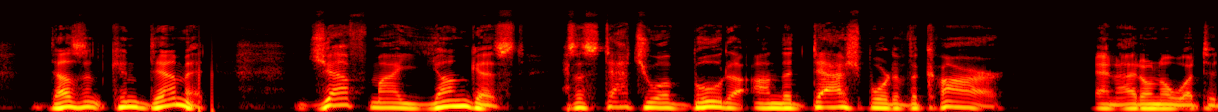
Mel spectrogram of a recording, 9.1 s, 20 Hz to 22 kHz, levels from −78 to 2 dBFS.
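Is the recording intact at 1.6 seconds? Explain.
No. From 1.49 to 1.61 s a loud pop occurs, most likely a sudden voltage pulse from a plug, switch, static or driver glitch entering the signal path. It is heard as two sharp pops in quick succession, peaking about 5 dB above the speech, which carries on underneath.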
